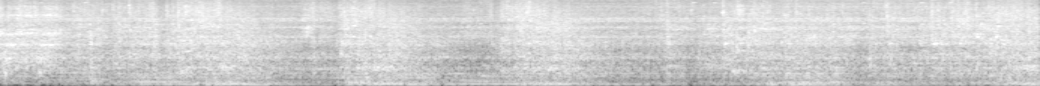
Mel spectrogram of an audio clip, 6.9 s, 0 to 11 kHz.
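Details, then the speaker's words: 1964 Mercury Montclair, Ford FE 390 V8 with cam and intake kit, timing adjusted and coolant added, first run since the 1980s: steady, even idle with a gentle lope and no knocks, misses or rattles; healthy idle. "Pretty awesome to hear this thing running for the first time since probably the 80s, so pretty neat to get this thing back up and running."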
